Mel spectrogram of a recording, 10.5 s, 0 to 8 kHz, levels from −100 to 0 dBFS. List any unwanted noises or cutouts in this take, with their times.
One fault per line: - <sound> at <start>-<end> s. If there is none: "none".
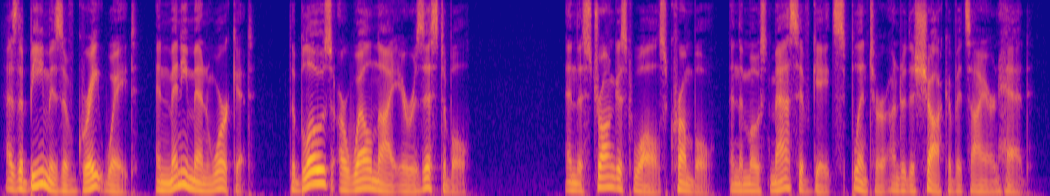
none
